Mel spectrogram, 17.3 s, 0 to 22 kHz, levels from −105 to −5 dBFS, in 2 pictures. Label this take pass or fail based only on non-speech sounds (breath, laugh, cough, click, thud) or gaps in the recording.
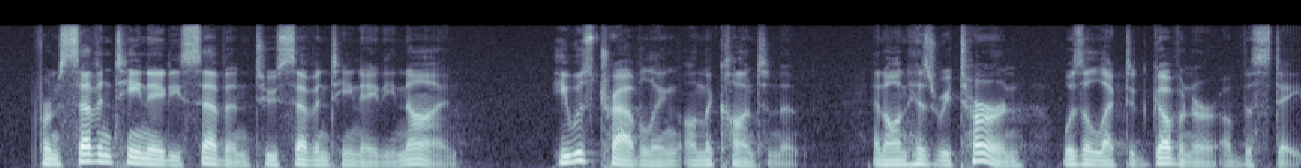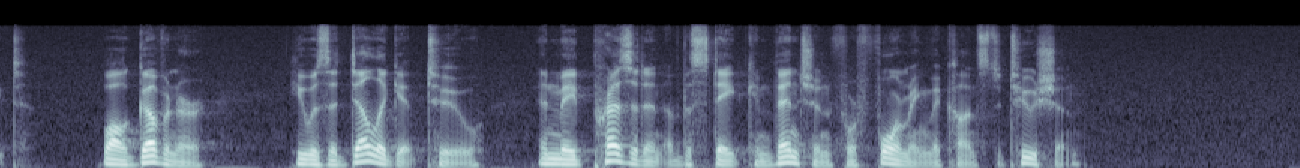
pass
